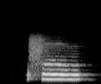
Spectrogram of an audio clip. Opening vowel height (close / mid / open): mid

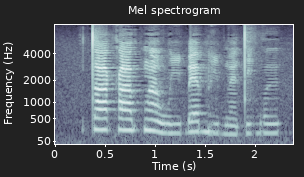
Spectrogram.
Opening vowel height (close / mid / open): open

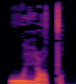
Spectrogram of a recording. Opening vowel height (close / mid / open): close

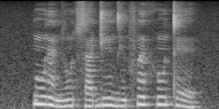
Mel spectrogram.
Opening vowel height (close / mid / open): close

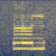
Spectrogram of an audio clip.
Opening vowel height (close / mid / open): mid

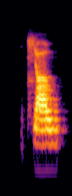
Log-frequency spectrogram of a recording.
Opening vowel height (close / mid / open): open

